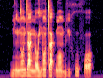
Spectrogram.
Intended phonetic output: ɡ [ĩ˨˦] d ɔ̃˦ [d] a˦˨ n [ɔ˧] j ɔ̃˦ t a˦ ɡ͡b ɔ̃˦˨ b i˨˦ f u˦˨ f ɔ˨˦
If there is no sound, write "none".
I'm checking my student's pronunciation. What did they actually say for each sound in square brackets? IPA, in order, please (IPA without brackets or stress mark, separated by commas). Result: ĩ˧, d, ɔ˧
